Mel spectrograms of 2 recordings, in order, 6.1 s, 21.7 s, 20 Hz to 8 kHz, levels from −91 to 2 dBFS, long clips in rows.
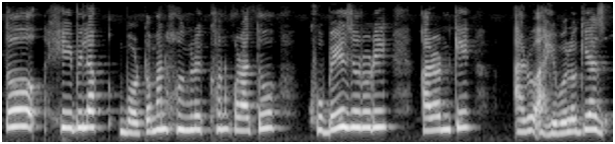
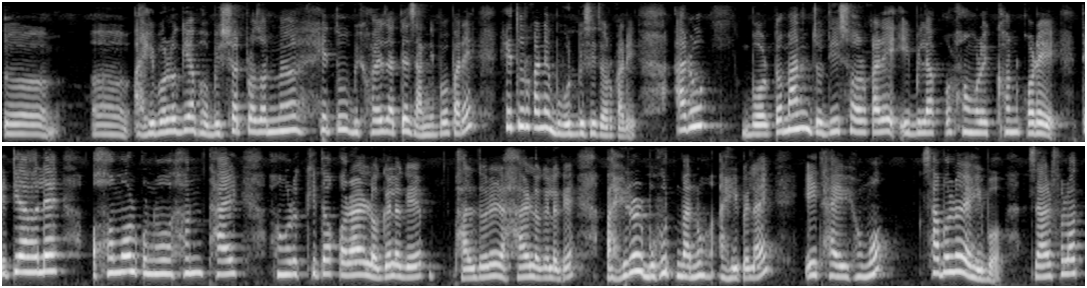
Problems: background conversations at intervals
